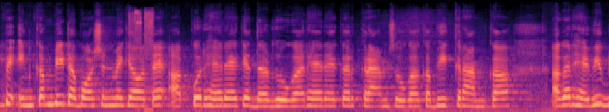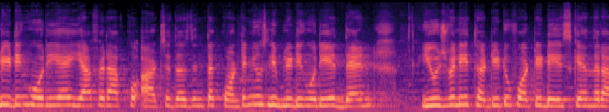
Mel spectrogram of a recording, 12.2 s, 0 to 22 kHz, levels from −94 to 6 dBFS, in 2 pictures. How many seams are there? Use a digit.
2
